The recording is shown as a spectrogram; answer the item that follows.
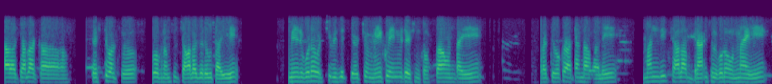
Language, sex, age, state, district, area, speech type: Telugu, male, 18-30, Andhra Pradesh, Chittoor, rural, conversation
